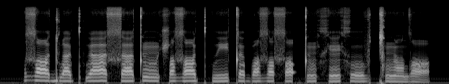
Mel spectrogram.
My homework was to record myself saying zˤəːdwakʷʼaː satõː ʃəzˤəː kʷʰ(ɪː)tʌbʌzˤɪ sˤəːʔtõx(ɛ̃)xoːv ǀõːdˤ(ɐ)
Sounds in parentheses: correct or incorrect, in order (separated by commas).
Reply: correct, correct, incorrect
